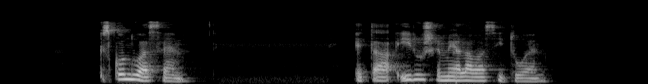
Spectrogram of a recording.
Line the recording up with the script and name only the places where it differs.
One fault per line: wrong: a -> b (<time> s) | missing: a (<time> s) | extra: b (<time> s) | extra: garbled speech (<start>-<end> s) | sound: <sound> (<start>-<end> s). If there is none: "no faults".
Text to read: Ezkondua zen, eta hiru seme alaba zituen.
no faults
